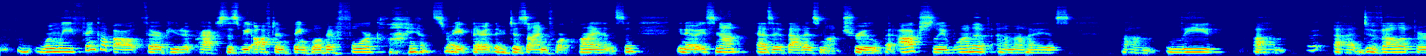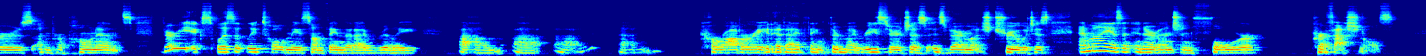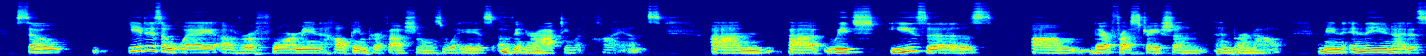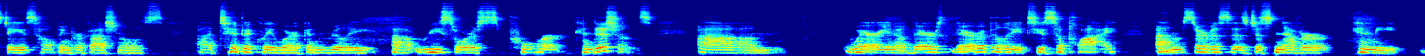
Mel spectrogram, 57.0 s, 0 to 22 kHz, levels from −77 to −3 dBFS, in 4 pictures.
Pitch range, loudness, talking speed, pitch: 170-200 Hz, -25 LUFS, 135 wpm, 180 Hz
